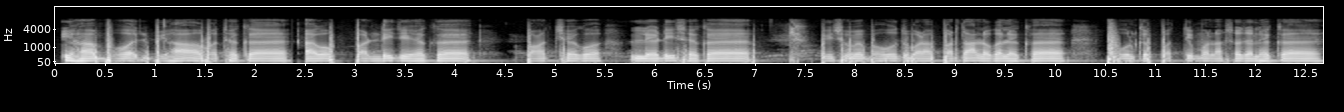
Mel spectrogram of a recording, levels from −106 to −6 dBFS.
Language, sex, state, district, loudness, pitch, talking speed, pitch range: Angika, male, Bihar, Begusarai, -21 LUFS, 110 Hz, 150 wpm, 105-110 Hz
